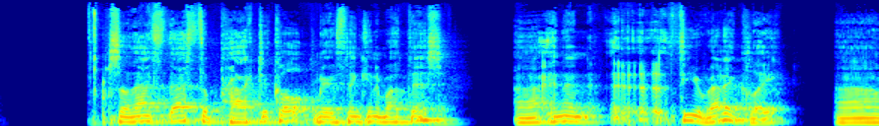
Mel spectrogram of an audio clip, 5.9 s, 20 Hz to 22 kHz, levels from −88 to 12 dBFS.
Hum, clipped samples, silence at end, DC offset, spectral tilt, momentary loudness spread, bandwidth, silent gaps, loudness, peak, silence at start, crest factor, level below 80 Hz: none; under 0.1%; 0 s; under 0.1%; -5.5 dB/octave; 6 LU; over 20 kHz; 3.22-3.40 s, 5.42-5.53 s; -22 LUFS; -4 dBFS; 0.6 s; 18 dB; -50 dBFS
